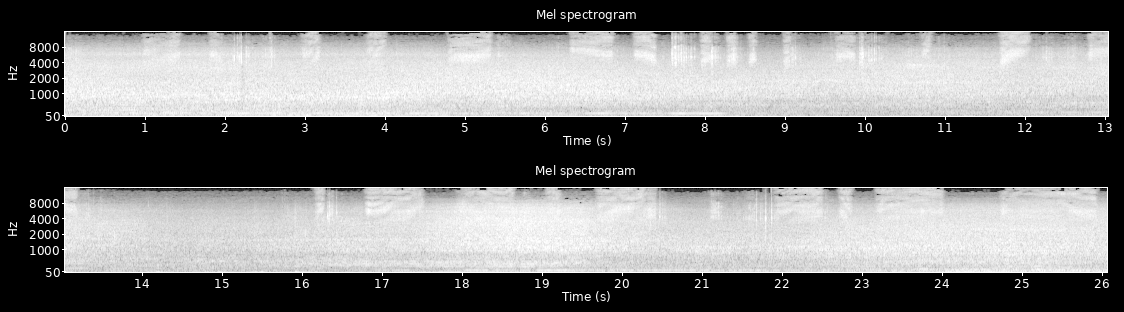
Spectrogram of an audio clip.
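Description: Spray paint hisses from a can in short and long bursts.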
